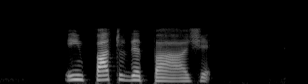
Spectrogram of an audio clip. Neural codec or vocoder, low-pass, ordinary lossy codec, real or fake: codec, 16 kHz, 1 kbps, FunCodec, trained on LibriTTS, 50 frames a second; 5.4 kHz; MP3, 48 kbps; fake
